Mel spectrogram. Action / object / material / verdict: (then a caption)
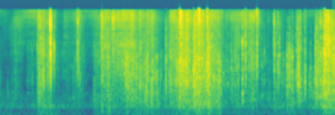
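scrape / newsprint newspaper / paper / none. Fingertips turn the pages of an open newsprint newspaper on a table and rub them flat. The result is a steady, bright crinkling and rustling with short papery swishes and soft crackles, and almost no low end.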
